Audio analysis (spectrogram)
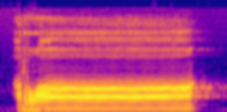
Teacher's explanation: স্ক্রিনে দেখুন, জিহ্বার আগার উল্টা পিঠ তার বরাবর উপরে তালুর সঙ্গে লাগিয়ে উচ্চারিত হয়।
